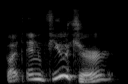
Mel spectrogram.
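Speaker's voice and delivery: slow, pointed emphasis on "But in future"; marked stress. A narrator's reading. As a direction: lay deliberate weight on "in future". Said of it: "laid marked stress on the words".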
